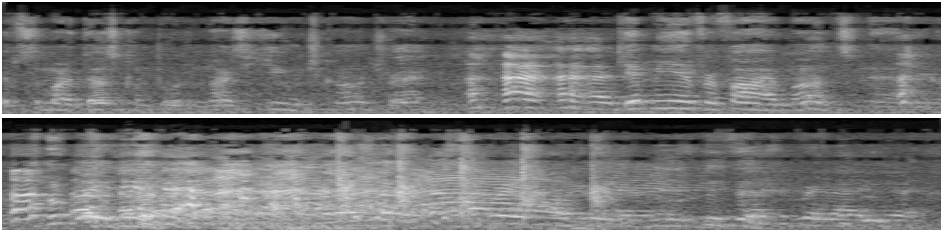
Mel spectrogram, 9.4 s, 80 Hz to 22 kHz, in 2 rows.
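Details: 22-year-old man born prematurely at about one pound, vocal cords having had to develop as he grew and still not closing all the way; breathy voice from incomplete vocal cord closure.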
